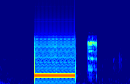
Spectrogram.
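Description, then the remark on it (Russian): A single loud, steady telephone ringing tone sounds on the line for about half a second, then a brief crackly burst follows before silence. “Ну что, гудок есть, нет?”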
